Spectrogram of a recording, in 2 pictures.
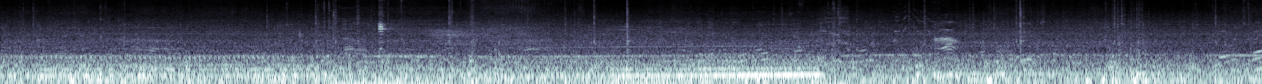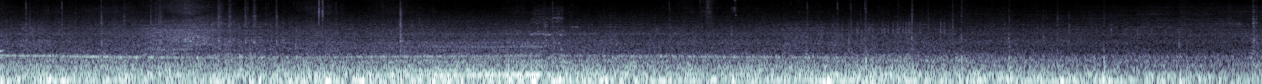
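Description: Car running at low speed on a wet road, heard from inside the cabin: a steady low engine and road drone whose note shifts twice, about ten seconds in and again a little past twenty seconds.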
